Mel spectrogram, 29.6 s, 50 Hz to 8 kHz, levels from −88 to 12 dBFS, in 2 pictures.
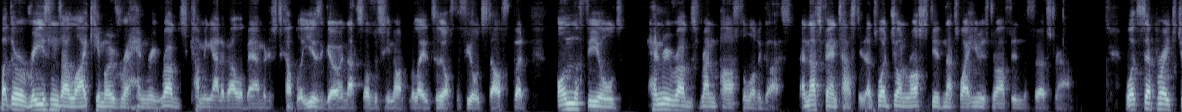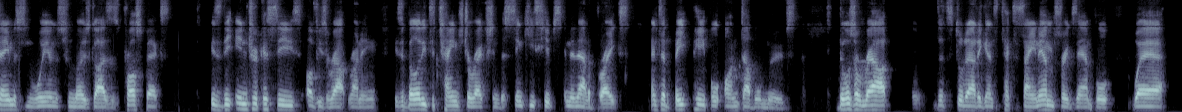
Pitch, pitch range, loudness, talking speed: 110 Hz, 100-125 Hz, -20 LUFS, 220 wpm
